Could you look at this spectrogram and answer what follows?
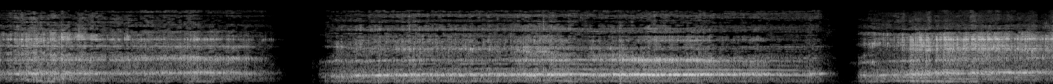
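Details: Three long, loud, drawn-out voiced belches from a male, separated by brief silences; burping.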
